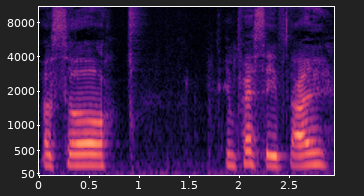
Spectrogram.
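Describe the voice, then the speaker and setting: Slow, flat-toned woman, slightly sick. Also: mid-range voice. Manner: brief, agreeing interjections. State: mildly sick. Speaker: podcast co-host. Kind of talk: casual chat.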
